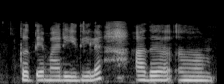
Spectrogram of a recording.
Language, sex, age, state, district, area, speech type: Malayalam, female, 18-30, Kerala, Pathanamthitta, urban, spontaneous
